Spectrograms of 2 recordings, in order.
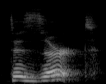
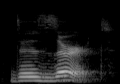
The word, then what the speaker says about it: dessert: And then two S's, sweets, chocolate, dessert, dessert, dessert. The syllable stress is on the second syllable, da-da, dessert.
